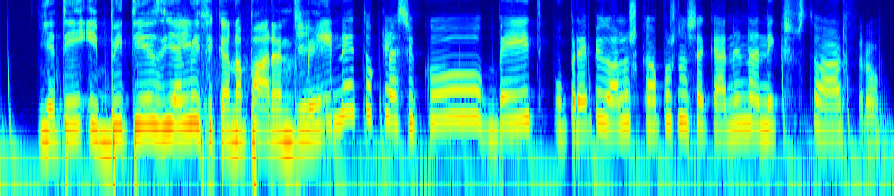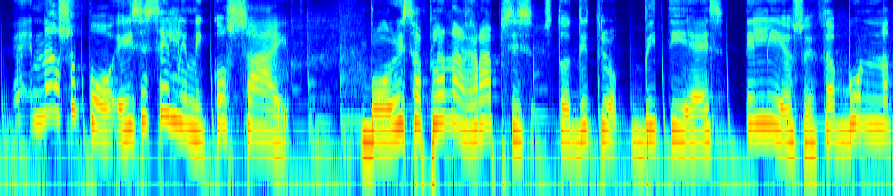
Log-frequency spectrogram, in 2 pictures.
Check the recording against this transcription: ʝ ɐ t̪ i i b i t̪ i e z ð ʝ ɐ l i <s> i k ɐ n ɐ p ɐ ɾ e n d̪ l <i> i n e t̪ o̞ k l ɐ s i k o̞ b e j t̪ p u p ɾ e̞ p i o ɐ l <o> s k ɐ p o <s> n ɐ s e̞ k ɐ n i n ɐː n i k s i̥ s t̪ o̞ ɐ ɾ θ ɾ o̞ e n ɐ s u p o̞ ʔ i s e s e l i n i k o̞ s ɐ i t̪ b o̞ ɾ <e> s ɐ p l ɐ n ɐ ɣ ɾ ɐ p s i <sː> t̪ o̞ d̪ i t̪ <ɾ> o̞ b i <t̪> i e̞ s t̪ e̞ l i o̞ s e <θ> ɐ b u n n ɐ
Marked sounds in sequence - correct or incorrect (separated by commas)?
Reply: incorrect, correct, correct, incorrect, incorrect, correct, incorrect, correct, correct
